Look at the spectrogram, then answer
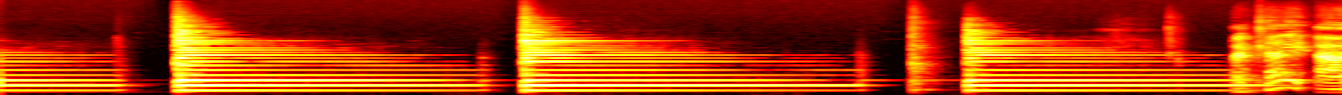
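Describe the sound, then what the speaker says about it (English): A guitar's G string plucked three times during peg tuning, each note ringing out clear and close, then slowly fading before the next pluck, with a brief scrape at the end. "Again, just adjusting the pegs until they sound in tune."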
